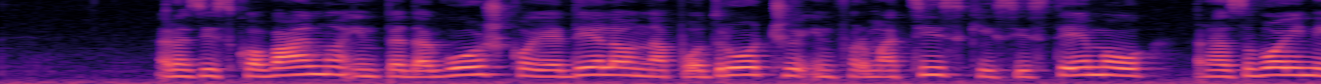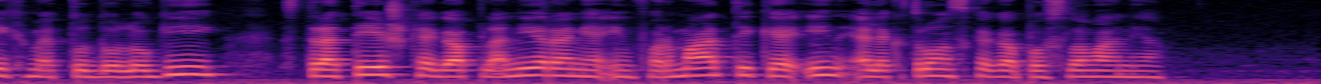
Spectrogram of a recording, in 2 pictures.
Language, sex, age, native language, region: Slovenian, female, 30-49, Slovenian, Central Slovenia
